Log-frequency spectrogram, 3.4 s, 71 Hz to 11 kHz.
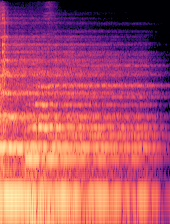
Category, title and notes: Instrument samples > Synths / Electronic
CVLT BASS 44
subbass, wobble, subwoofer, synthbass, bassdrop, lfo, wavetable, low, bass, subs, drops, clear, synth, sub, lowend, stabs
